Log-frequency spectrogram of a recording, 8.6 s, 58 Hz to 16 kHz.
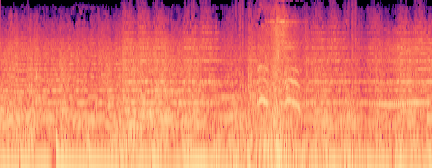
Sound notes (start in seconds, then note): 5.1 sobbing, breathing heavily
